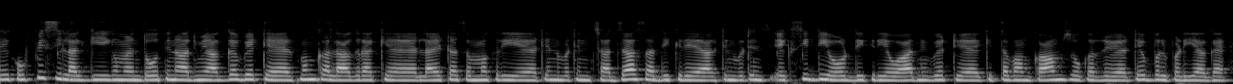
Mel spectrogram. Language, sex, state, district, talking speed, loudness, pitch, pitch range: Marwari, female, Rajasthan, Nagaur, 245 wpm, -24 LUFS, 200 Hz, 195-210 Hz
